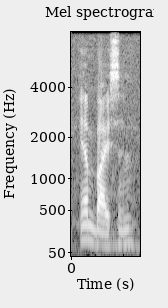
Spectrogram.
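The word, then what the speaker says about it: M. Bison: uh they called him Mbison to rhyme with Mike Tyson, but uh then uh whenever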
